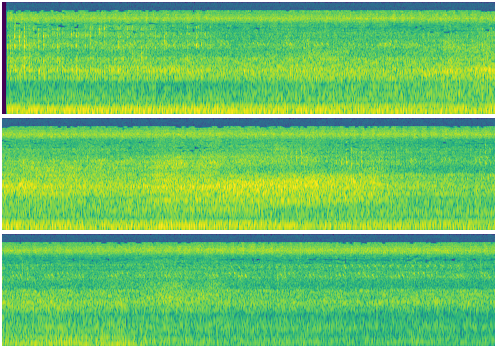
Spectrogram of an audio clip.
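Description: A motor vehicle's engine running close by with a low, steady hum. It drops away about eleven seconds in.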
